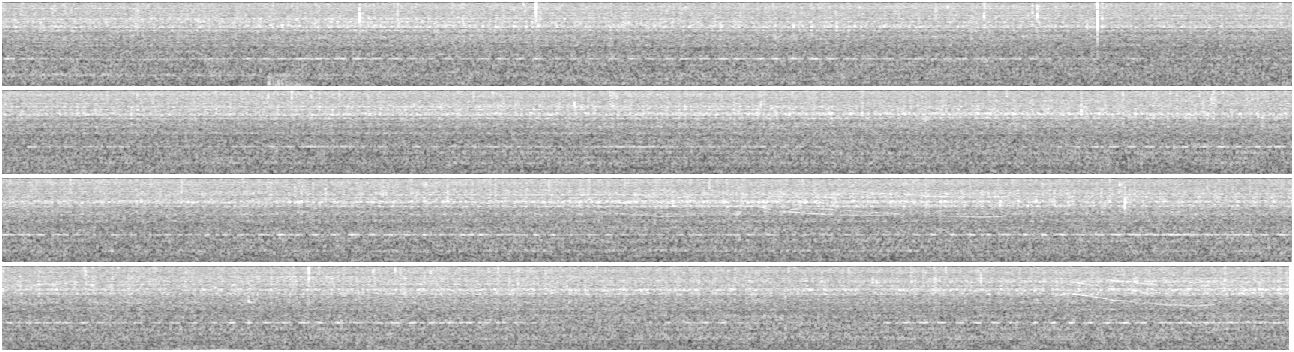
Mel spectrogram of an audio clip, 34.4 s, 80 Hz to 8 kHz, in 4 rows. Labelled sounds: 21.4	23.9	killer whale, northern resident, A clan, AA subclan, call N04, 1.9 to 2.7 kHz
32.9	33.9	killer whale, northern resident, A clan, AA subclan, call N04, 1.9 to 3.0 kHz

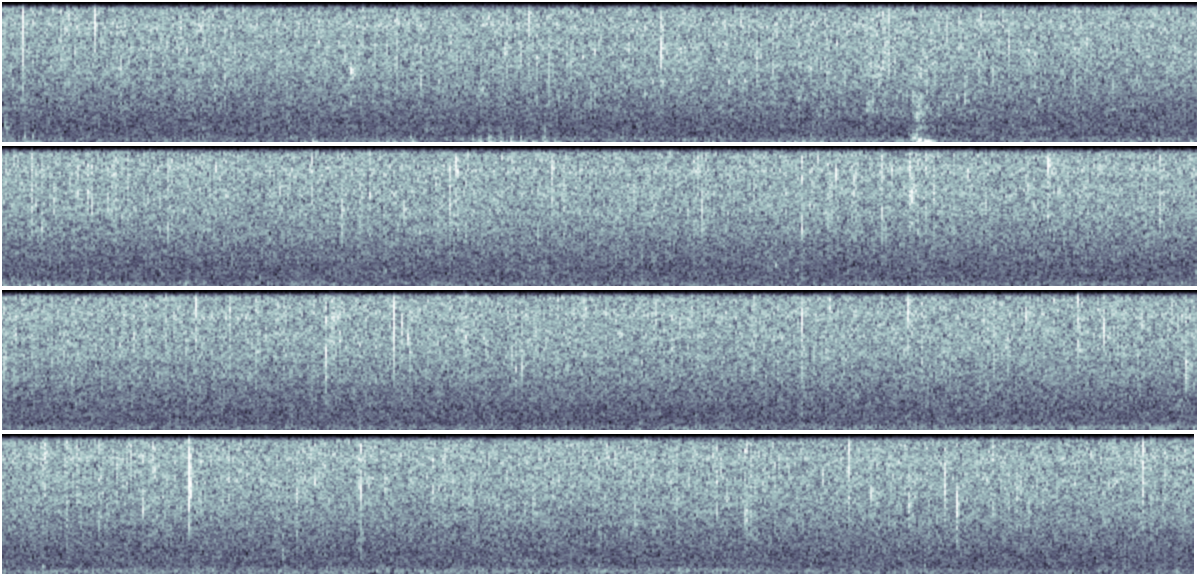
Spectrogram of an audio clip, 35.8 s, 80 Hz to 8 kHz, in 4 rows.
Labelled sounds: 30.6	30.9	invertebrate grinding on or near the hydrophone, 0.78 to 0.94 kHz

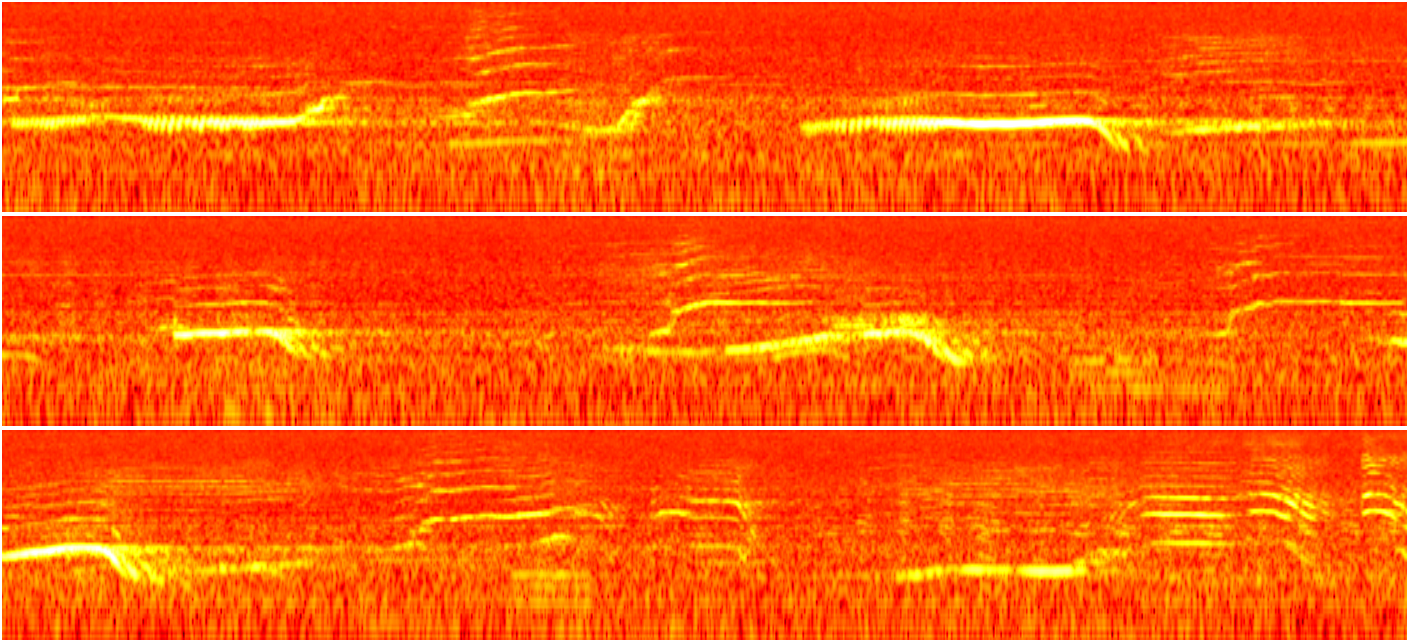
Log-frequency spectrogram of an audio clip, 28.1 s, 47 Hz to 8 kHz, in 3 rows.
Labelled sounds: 0.3	0.5	humpback whale, 1.0 to 1.2 kHz
1.6	4.8	humpback whale, 0.80 to 6.2 kHz
6.0	7.3	humpback whale, 0.80 to 1.8 kHz
7.7	8.8	humpback whale, 0.93 to 3.4 kHz
10.5	11.2	humpback whale, 0.86 to 2.0 kHz
13.3	14.6	humpback whale, 0.80 to 6.3 kHz
17.5	20.8	humpback whale, 0.80 to 3.1 kHz
21.1	28.0	humpback whale, 0.80 to 6.0 kHz

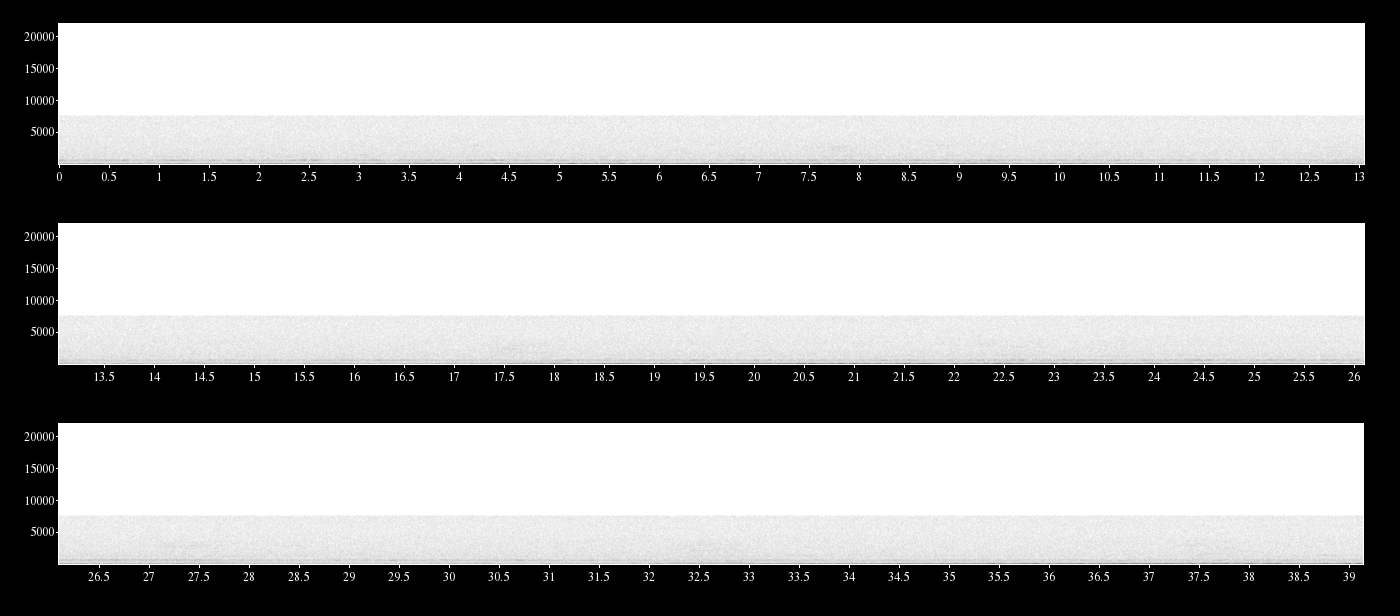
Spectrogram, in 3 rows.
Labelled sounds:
23.4	23.7	humpback whale, 1.2 to 1.3 kHz
32.4	33.7	humpback whale, 1.2 to 2.2 kHz
37.5	37.8	humpback whale, 1.6 to 1.7 kHz

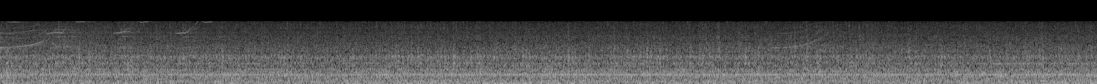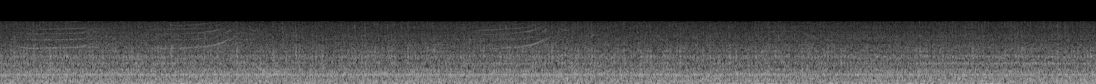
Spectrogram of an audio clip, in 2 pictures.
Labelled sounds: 7.7	8.2	killer whale, southern resident, 2.1 to 3.7 kHz

